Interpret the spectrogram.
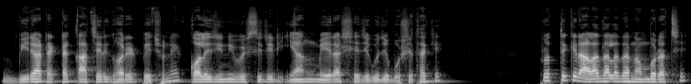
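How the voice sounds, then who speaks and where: A man's voice: mid-range voice, a little fast, natural voice. A man playing a rambling, oblivious elder brother. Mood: wistful, chatty. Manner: rambling, matter-of-fact. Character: talkative middle-class elder brother, wistful, oblivious, easily puzzled.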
